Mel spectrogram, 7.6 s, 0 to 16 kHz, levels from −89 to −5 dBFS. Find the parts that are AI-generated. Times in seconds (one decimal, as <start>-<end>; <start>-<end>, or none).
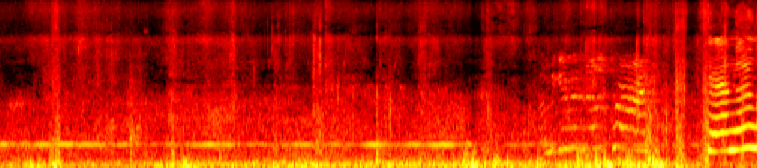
0.0-2.9; 3.9-6.3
